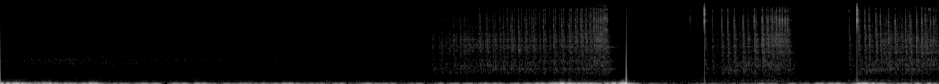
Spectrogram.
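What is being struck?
Metal wire bicycle basket.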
